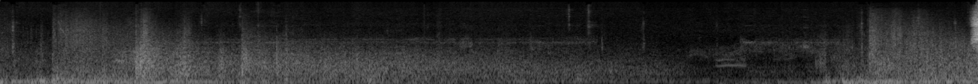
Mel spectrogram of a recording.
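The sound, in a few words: gunfire and artillery in video game Warno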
